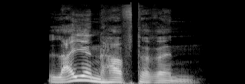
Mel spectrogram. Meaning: inflection of laienhaft: 1. strong genitive masculine/neuter singular comparative degree 2. weak/mixed genitive/dative all-gender singular comparative degree
- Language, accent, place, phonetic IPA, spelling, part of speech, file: German, Germany, Berlin, [ˈlaɪ̯ənhaftəʁən], laienhafteren, adjective, De-laienhafteren.ogg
